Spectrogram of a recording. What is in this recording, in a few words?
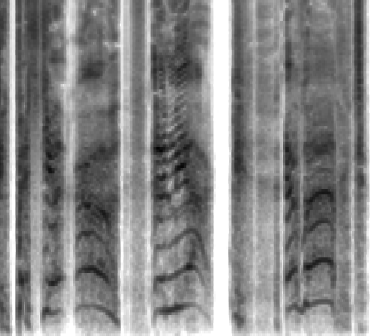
battle de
